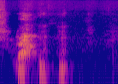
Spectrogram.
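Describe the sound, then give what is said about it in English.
A dog barking three times in quick succession, a louder first bark followed by two slightly softer, lower ones, then quiet. “Apologize for the dog barking”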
